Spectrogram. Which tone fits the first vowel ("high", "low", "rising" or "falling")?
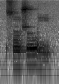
low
